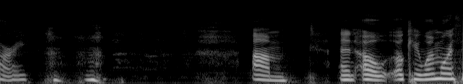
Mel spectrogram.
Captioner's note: laughter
